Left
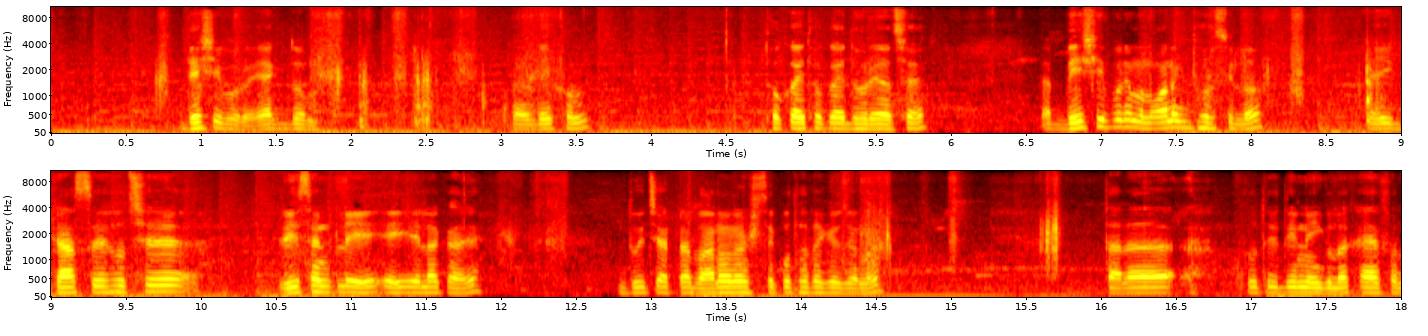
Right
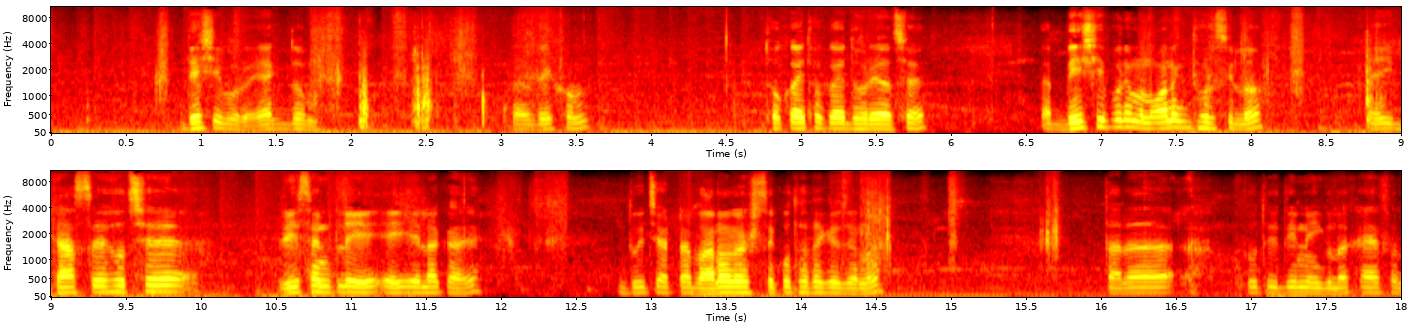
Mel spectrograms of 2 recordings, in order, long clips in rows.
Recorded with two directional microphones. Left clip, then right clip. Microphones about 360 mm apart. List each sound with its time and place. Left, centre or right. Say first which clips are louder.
0.7 s speech: right 3 dB; centre
2.4 s a sound: right 8 dB; centre
3.1 s speech: left 1 dB; centre
16.0 s speech: left 2 dB; centre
